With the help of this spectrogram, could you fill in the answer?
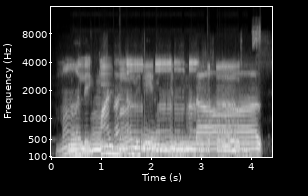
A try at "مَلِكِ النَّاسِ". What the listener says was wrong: মিমতে কিন্তু টান নাই মালিক নাস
